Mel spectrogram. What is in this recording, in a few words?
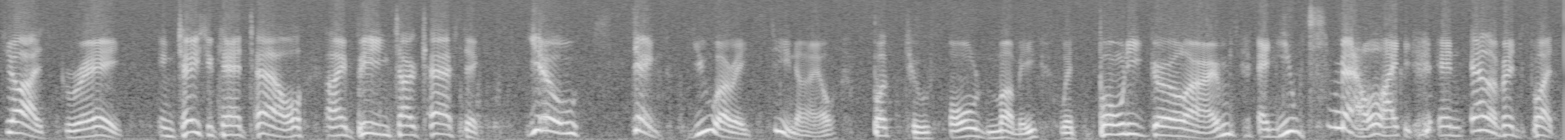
sarcastic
